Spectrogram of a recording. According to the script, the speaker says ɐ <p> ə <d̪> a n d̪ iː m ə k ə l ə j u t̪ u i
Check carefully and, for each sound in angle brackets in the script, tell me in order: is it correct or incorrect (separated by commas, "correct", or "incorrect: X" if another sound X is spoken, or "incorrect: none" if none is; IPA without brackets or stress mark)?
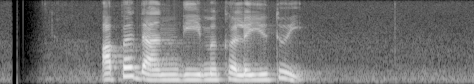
correct, correct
